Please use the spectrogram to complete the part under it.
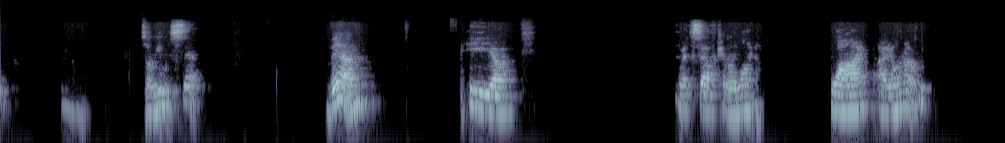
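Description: An elderly woman speaks calmly in short phrases, heard through an online call.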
